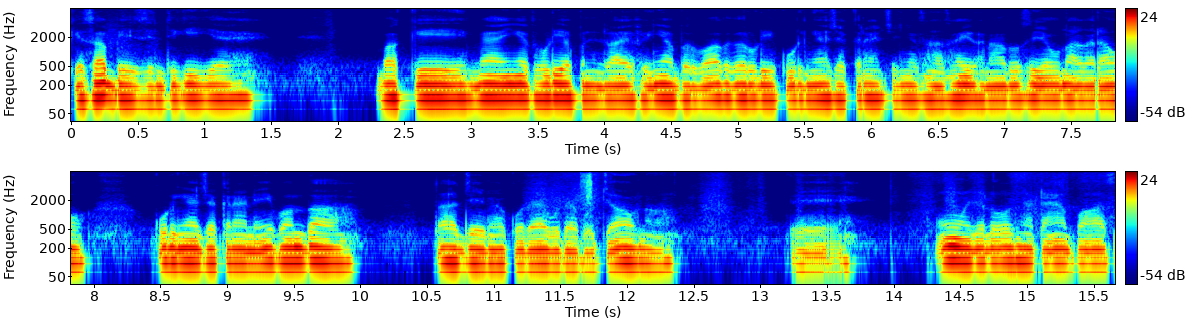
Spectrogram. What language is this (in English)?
Dogri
